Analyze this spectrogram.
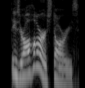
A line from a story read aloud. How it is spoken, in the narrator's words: Hicks exclaimed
